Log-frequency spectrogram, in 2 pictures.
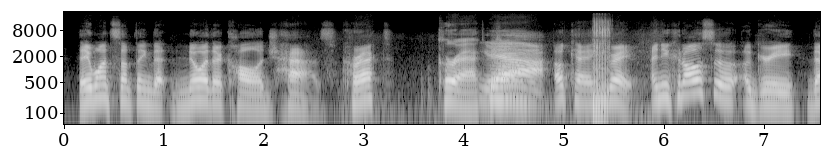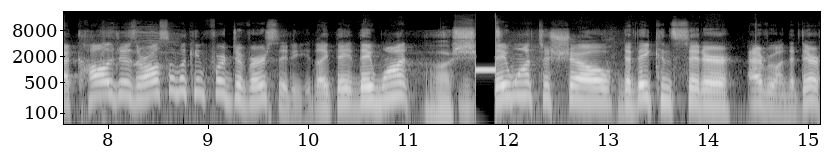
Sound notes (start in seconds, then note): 11.7 beep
